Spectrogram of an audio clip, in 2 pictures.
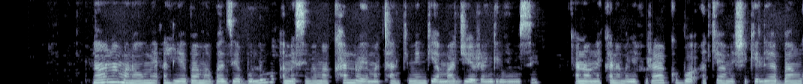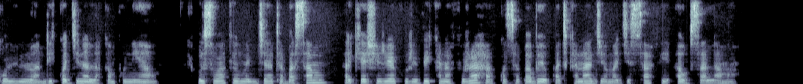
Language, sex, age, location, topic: Swahili, female, 18-24, Nakuru, health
